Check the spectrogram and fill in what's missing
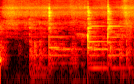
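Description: Chicken fries in a pan over a medium gas flame with a steady sizzle, broken by a few sharp metallic clanks of a utensil against the pan.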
